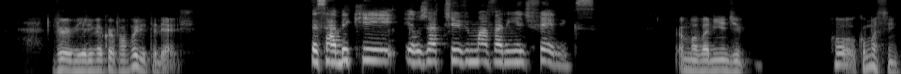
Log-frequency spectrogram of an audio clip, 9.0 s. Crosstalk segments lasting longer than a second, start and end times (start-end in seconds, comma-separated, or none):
none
